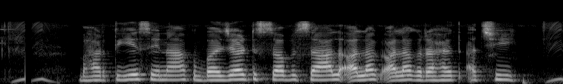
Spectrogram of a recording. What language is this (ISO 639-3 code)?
mai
